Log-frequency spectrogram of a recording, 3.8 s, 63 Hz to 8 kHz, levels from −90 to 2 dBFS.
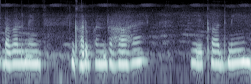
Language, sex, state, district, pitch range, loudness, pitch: Hindi, female, Haryana, Charkhi Dadri, 205-220 Hz, -17 LUFS, 210 Hz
